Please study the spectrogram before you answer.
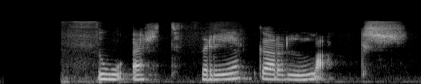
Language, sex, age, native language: Icelandic, male, 8, Icelandic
